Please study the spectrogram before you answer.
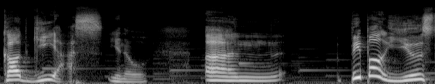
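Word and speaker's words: Code Geass: Funnily enough, some of my friends uh especially French friends, they pronounce it Kodgis, you know, but it's not pronounced codgiz. It's pronounced codgas, you know, and people used to joke about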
